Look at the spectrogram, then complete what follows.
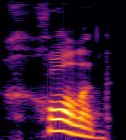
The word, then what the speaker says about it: холод: Last word, холод, has 2 syllables. First one is under stress, but second none. That means first o pronounced like o, and second one has sound a.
